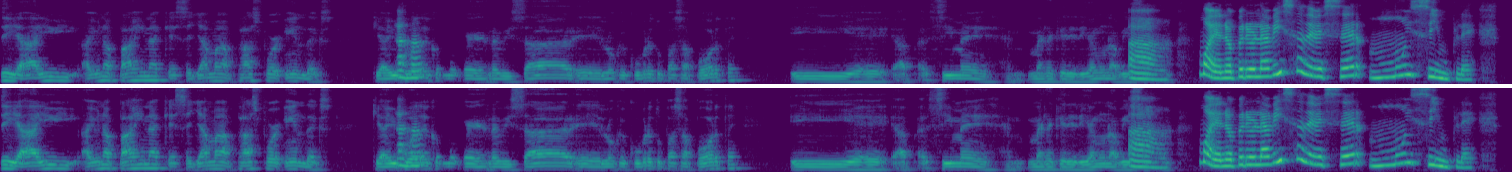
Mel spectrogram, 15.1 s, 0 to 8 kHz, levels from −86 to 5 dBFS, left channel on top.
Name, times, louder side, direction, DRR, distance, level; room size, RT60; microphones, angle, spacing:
voice 1, 0.0-3.3 3.7-7.5 7.9-11.7, right 3 dB, 65° right, 0.6 m, -39 dB
voice 2, 11.3-11.7 12.0-15.0, left 1 dB, 10° left, 0.3 m, -27 dB
2.5 x 2.0 x 3.7 m
head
